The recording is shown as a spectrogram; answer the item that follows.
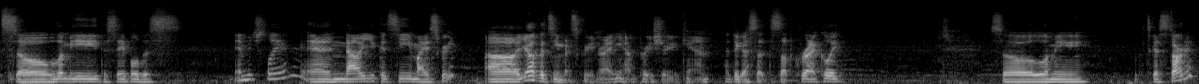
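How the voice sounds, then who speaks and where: Nervous teenage guy on a livestream. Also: medium pitch. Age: teens. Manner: nervous, excitable, rambling. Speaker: streamer and painting panel host. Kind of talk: casual livestream chat. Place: indoors at a computer, live stream.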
